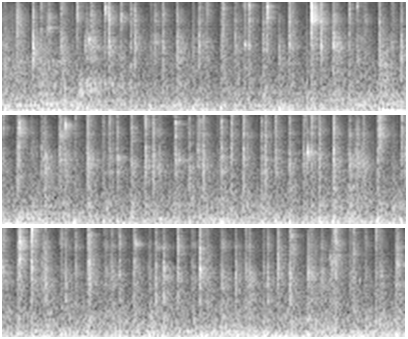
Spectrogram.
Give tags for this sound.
drip
running
shower
toilet
waterdrops

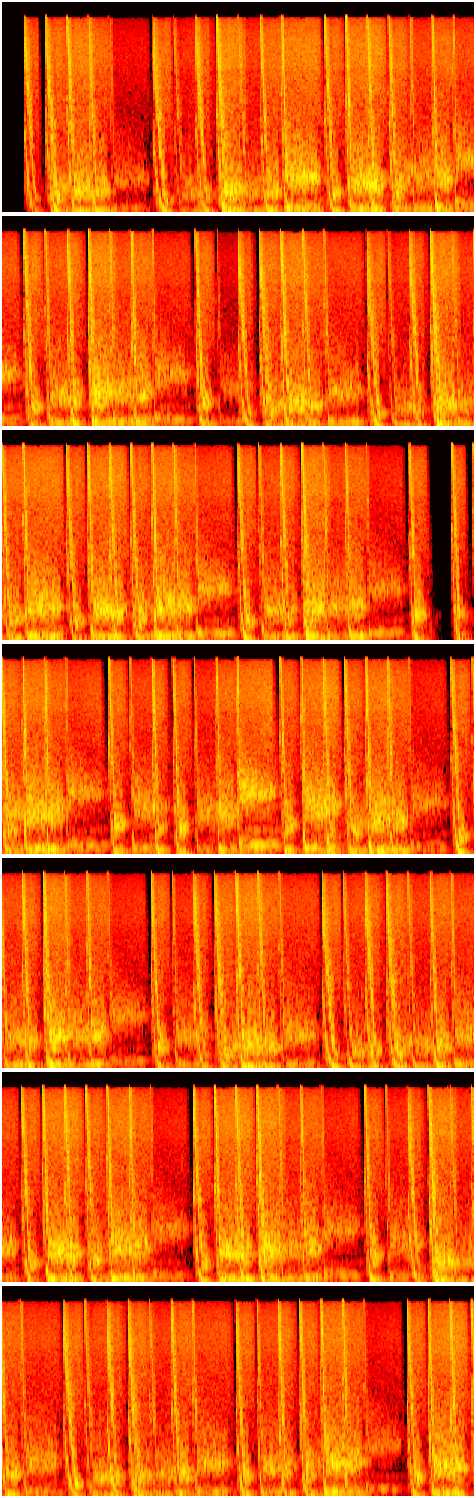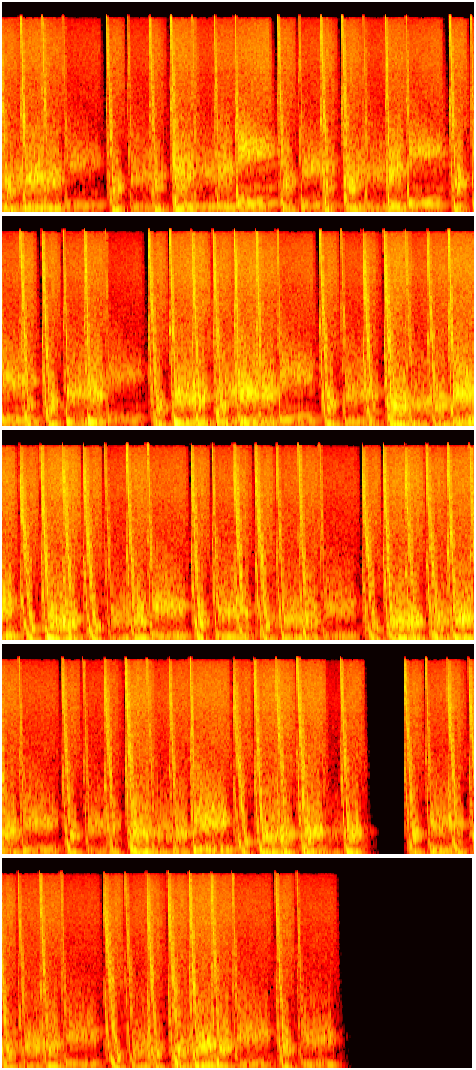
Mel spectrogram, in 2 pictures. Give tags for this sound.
electronika
elektro
loop
new

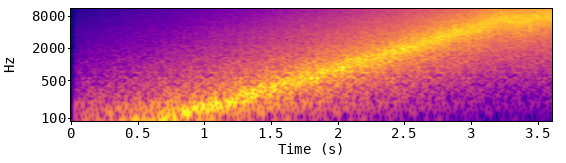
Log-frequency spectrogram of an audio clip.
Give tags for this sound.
white-noise
filter-sweep
crescendo
whoosh

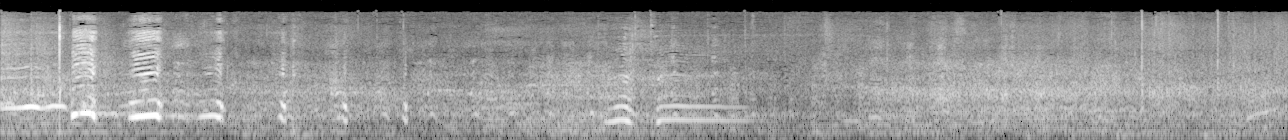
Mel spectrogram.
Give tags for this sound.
clap
noises
audience
crowd
cackle
jeer
theater
clapping
laughter
laugh

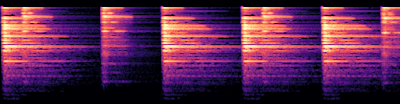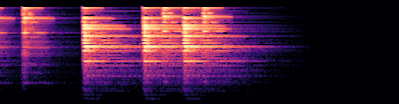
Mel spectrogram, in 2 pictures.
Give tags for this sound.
drums
percussion
percussion-loop

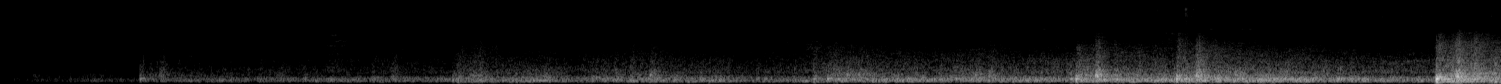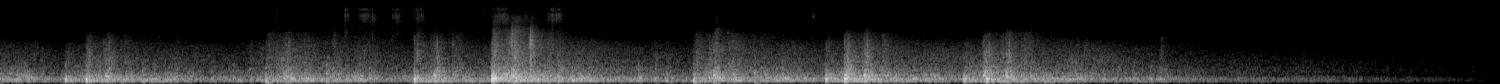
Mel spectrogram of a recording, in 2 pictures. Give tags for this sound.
Fireworks
Fireworks-Crescendo
Crescendo

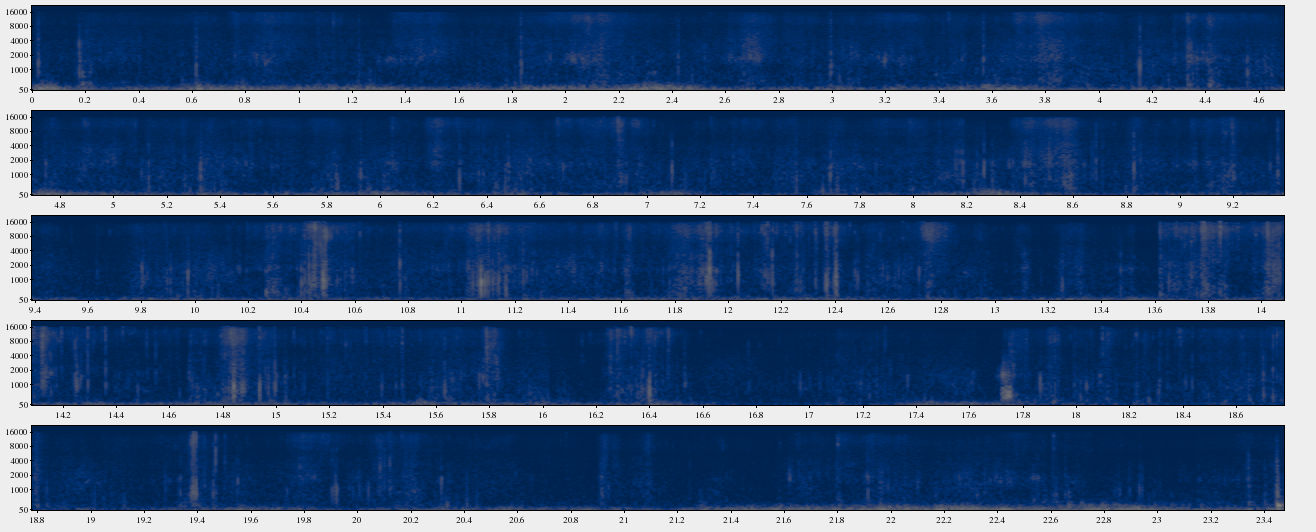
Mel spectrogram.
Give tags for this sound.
footsteps
ground
sand
steps
walking

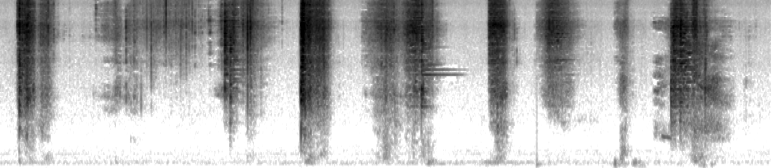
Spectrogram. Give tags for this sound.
dig
digging
dirt
earth
ground
rock
scrape
shovel
shoveling

